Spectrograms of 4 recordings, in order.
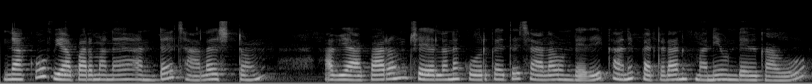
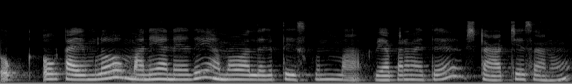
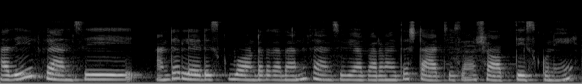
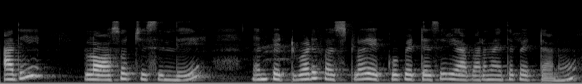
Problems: none marked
